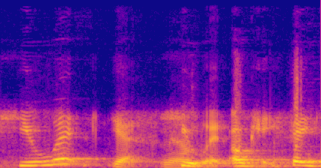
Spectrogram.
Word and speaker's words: Huet: you very much and tell me again it's pronounced huet yes ma' huet okay thank you miss huet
